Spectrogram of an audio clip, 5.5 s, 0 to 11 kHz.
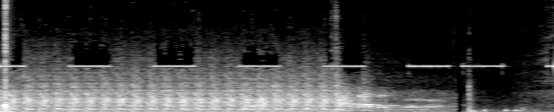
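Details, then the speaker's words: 1992 Autostar 491 camper on a C25 chassis, old diesel long unstarted after winter storage, glow plugs preheated. Laboured, uneven slow cranking with unexplained warning beeps, never fires. Owner suspects a flat battery. Slow crank, no start. "Pour le moment ça démarre pas. On va réessayer, on relaisse préchauffer."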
